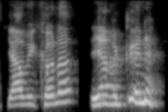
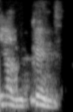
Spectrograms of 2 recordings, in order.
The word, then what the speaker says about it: ja we kunnen: How do you say yes? – Ja we kunnen. So it is almost ja we kunt.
